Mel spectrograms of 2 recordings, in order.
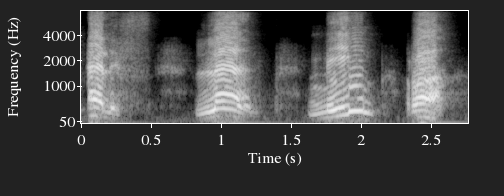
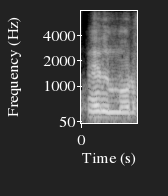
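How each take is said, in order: First: Each letter is spoken separately by its name. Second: The letters are blended into one short word. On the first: The letters are read as letter names. "لما بنقول الف لام ميم راء" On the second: The letters are read as their sounds, forming a word. "لو نطقناها مسميات حروف تبقى ايه؟"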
